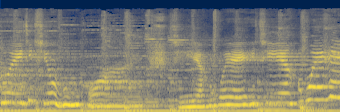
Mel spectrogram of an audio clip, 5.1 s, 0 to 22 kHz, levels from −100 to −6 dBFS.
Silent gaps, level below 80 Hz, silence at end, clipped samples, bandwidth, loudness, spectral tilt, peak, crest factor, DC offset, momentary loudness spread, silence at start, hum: none; -24 dBFS; 0 s; under 0.1%; 16 kHz; -14 LUFS; -4.5 dB/octave; -2 dBFS; 12 dB; under 0.1%; 8 LU; 0 s; none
